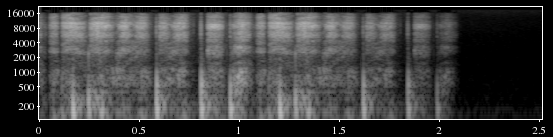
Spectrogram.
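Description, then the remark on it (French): A pencil scratches quickly across paper in short, rhythmic strokes, fairly loud, for about two seconds before stopping abruptly into silence. “Et oui, c'est la prise de notes, le moment, chers auditeurs, où vous devez prendre un crayon et un papier et noter ce que l'on vous raconte”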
